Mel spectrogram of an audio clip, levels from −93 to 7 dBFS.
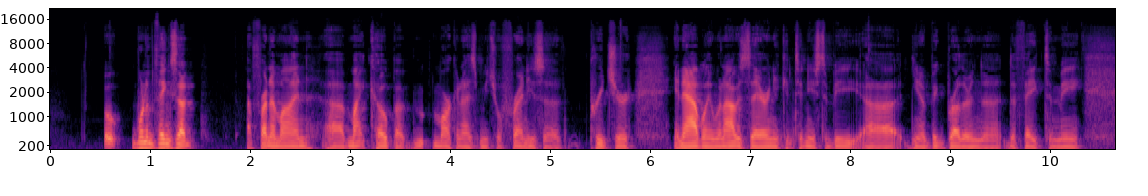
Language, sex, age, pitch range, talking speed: English, male, 30-49, 95-115 Hz, 260 wpm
